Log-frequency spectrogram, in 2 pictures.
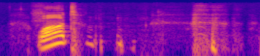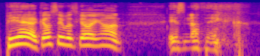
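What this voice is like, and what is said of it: Put-on French Canadian accent. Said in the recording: “Do you guys do a different accent for French Canadian as to French?... yeah, absolutely. Did you not hear the subtle difference?”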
